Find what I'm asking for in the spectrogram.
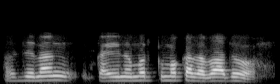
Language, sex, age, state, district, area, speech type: Manipuri, male, 45-60, Manipur, Churachandpur, rural, conversation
